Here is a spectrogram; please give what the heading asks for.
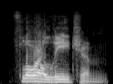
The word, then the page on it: florilegium: American English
